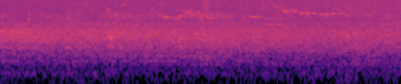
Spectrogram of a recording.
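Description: Steady hiss of outdoor background noise with faint, short high bird chirps scattered through it and a brief thin whistle about four seconds in.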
